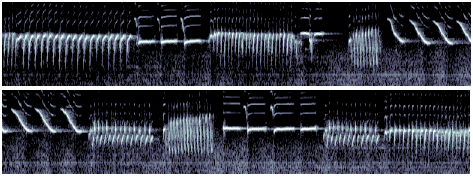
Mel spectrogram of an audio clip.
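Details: Canary delivering a long varied song: rapid rattling trills, bursts of three whistled notes, a rising sweep and a run of quick downslurred whistles, phrases changing every second or two over a faint hum.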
